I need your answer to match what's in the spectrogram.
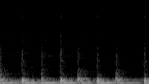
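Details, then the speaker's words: Creworks 8x16 lathe carriage before adjustment: sharp knocks about every third of a second as the carriage is rocked by hand. The three gib screws underneath are loose, one completely, letting the carriage clunk with play. "all right so this is before adjustment you can hear all that play"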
